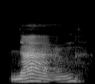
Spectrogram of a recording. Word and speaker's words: ng: is could be marked by nong which is spelled again just ng and where is happening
